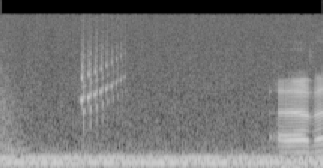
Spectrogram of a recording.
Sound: chirp

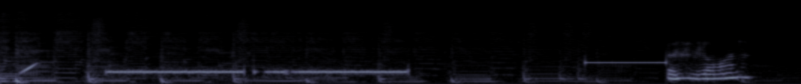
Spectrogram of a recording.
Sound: phone ringing; beeping

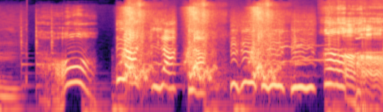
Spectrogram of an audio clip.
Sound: more humming

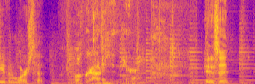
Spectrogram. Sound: laughs

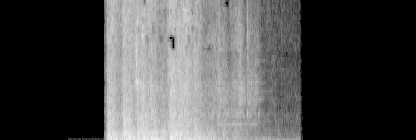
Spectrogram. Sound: crash!

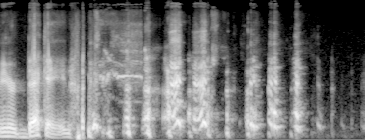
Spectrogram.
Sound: both laughing

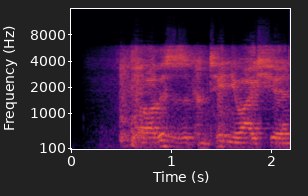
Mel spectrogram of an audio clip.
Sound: none

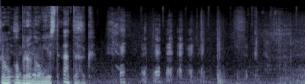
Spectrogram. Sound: laughing

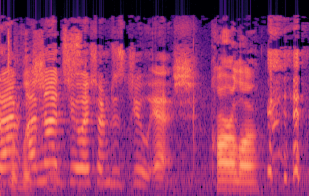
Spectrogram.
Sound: laughs

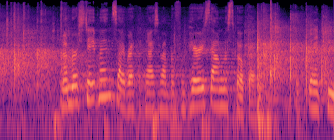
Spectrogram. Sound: some Applause

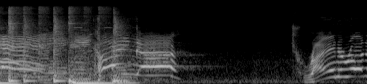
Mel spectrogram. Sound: shouts

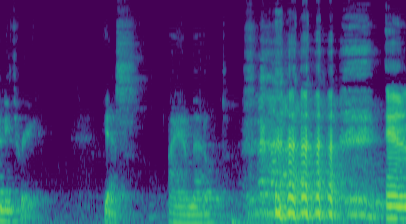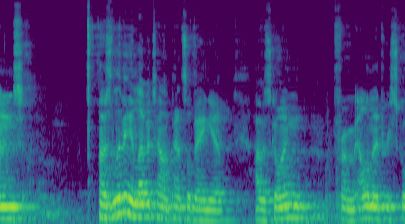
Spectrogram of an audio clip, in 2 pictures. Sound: laughs

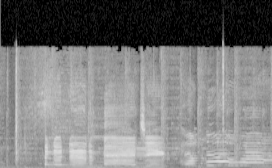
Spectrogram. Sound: buzzer

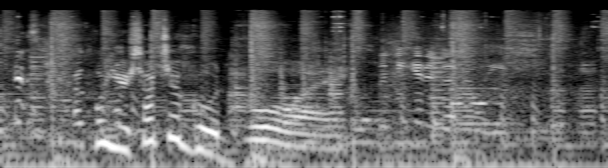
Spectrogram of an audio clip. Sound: none

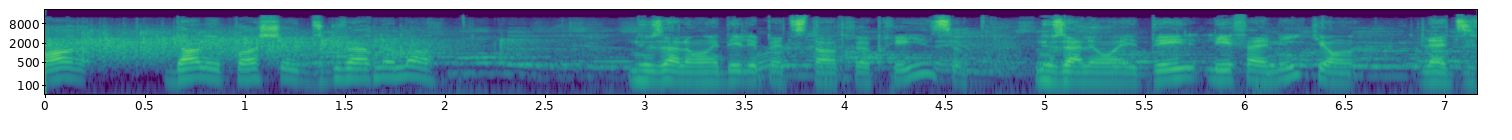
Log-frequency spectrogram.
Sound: applause

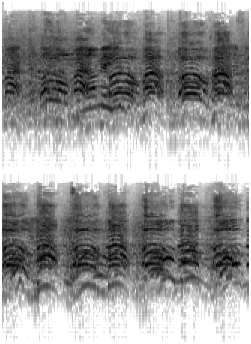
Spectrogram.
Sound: Fans cheering for Omar during press photo shoot

